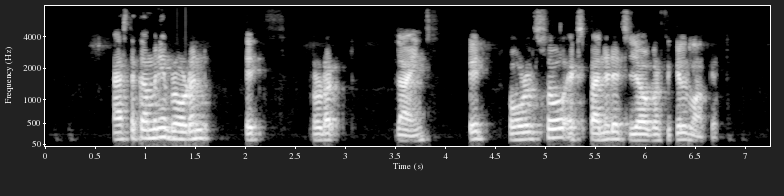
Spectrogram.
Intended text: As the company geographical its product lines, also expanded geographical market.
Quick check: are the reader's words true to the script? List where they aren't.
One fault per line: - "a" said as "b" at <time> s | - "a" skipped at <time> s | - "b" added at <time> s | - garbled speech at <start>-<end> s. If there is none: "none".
- "geographical" said as "broadened" at 1.2 s
- "it" added at 4.2 s
- "its" added at 5.7 s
